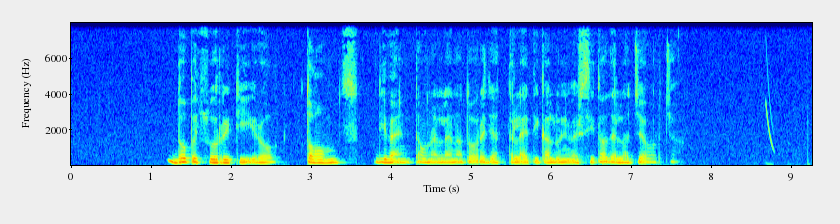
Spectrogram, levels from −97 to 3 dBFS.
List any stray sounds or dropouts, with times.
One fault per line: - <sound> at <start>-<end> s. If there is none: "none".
- chirp at 8.7-8.8 s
